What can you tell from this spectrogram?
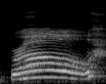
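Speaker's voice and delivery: high, loud cry of "bro"; real high-pitched exclamation; overwhelmed outburst. Real, not acted. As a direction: burst out, overcome by what you read.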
